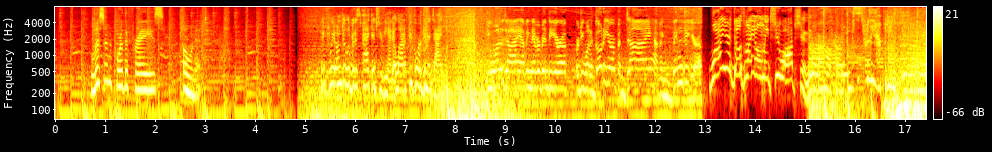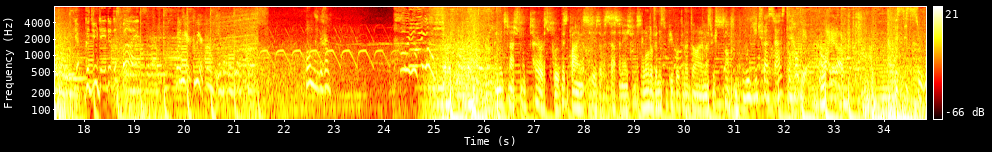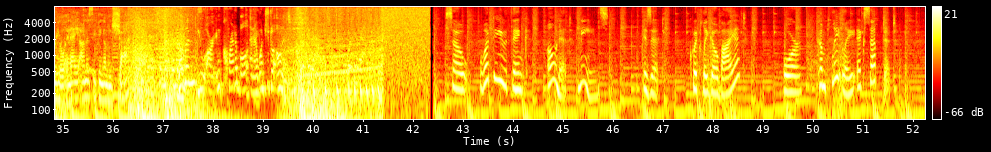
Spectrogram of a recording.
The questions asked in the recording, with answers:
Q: So, what do you think own it means?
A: Own it means completely accept it.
